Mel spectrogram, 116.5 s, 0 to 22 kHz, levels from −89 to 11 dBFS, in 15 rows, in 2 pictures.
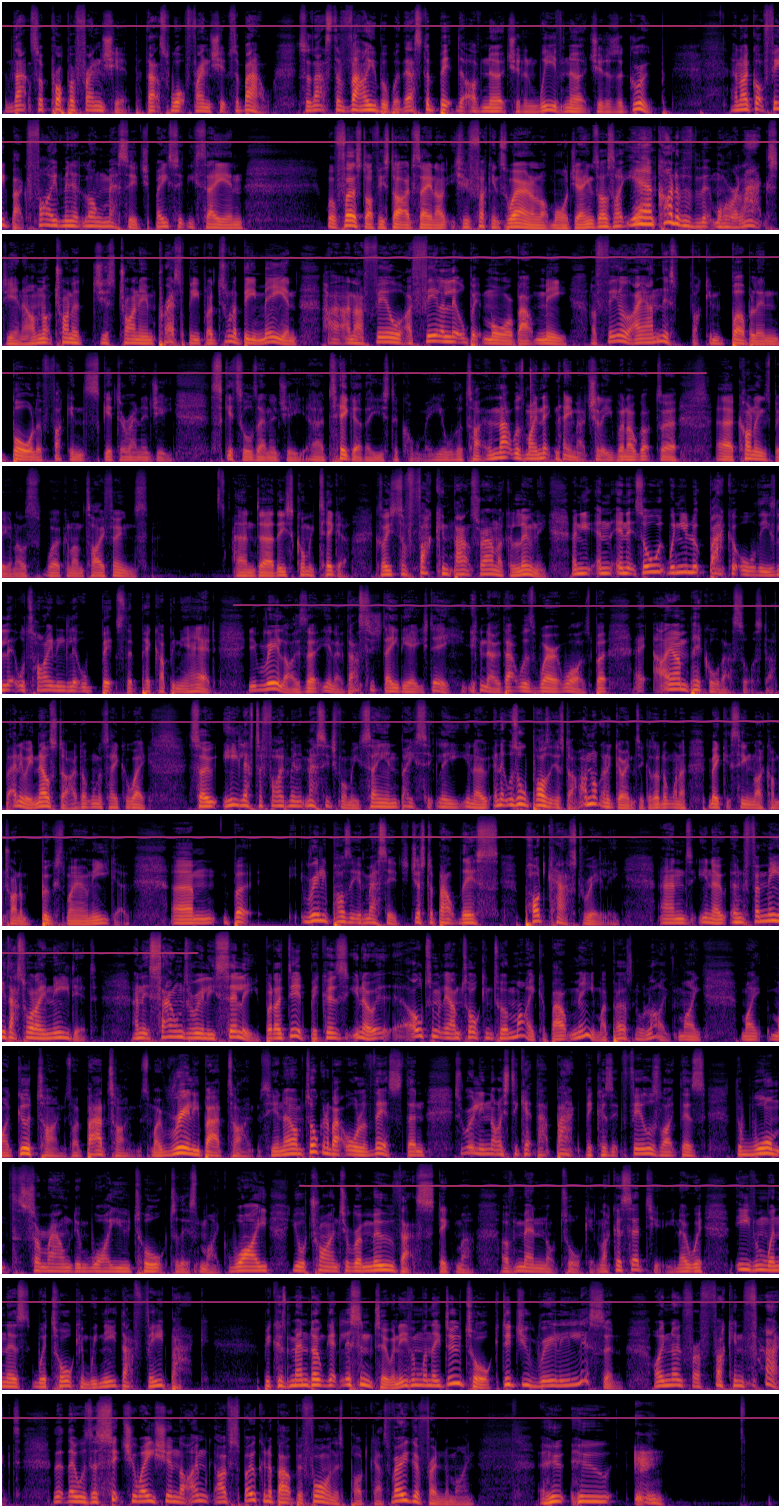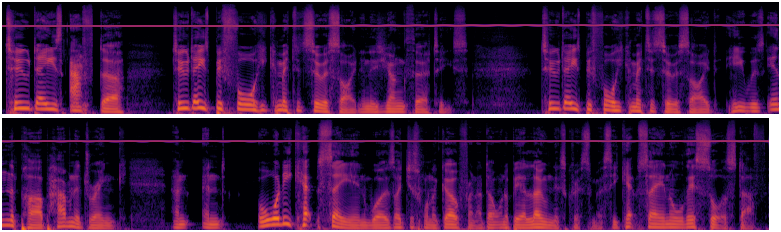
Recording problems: high-pitched whine; loud; until 30 s, from 41 s to 1:04 and from 1:21 on; 9 kHz, 7 dB below the speech

